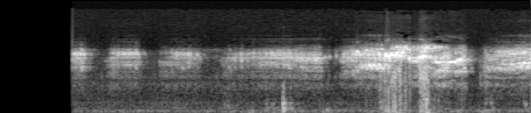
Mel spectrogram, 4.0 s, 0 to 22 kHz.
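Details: Owl recorded at night on January 28, 2016, at a mouse catch: after a brief silence, short rasping bursts run into a louder, continuous harsh screech with clicks and rustling beneath.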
